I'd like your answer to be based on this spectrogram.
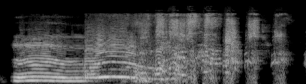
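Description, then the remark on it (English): A cow lets out one long, loud, wavering low, then trails off into rough, breathy grunts and huffs. “Cows don't moo.”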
